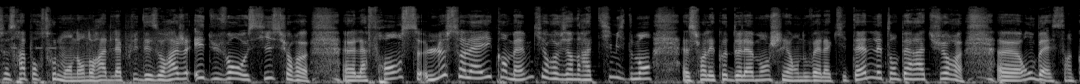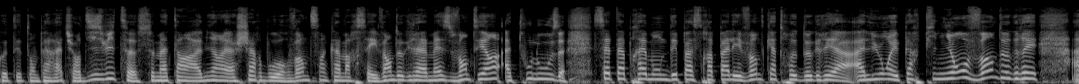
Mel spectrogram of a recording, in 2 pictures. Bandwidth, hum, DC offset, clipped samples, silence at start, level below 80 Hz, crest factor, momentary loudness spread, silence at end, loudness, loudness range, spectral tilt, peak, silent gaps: 16 kHz; none; under 0.1%; under 0.1%; 0 s; -46 dBFS; 14 dB; 4 LU; 0 s; -24 LUFS; 1 LU; -4.5 dB/octave; -12 dBFS; none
